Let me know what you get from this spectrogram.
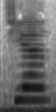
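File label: "qian5", Chinese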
